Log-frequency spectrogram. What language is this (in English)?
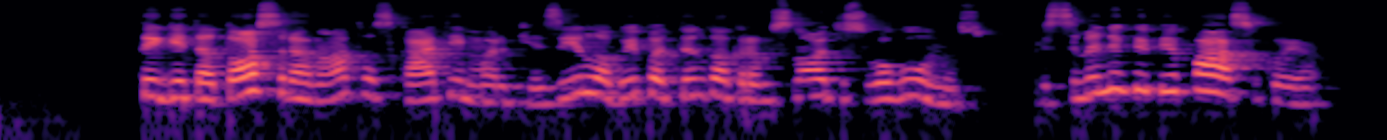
Lithuanian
